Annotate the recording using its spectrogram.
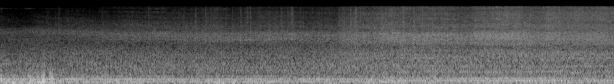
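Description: A diesel city bus drives closer.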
